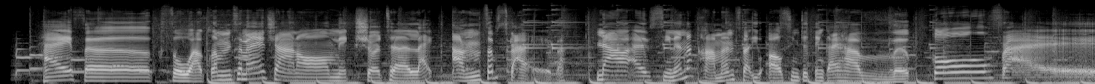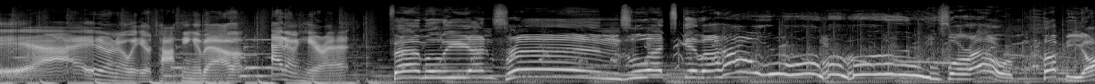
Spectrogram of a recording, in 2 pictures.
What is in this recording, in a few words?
Animation, voice actor; Demo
